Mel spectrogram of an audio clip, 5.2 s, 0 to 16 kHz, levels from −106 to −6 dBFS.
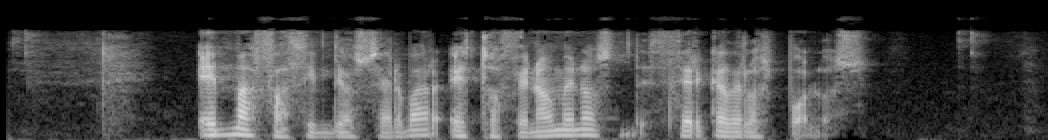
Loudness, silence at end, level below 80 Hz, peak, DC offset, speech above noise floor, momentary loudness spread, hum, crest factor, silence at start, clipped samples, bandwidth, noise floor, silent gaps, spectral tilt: -29 LUFS; 0.35 s; -62 dBFS; -4 dBFS; under 0.1%; 28 dB; 17 LU; none; 26 dB; 0.1 s; under 0.1%; 10 kHz; -57 dBFS; none; -4 dB/octave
